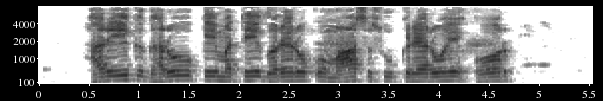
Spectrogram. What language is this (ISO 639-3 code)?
ggg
